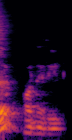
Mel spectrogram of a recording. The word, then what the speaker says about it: honorarium: यहाँ पर H silent है। शुरू शुरू में जब इंग्लिश नहीं आती थी तो मैं इसको ऑनरेरियम पढ़ा करता था, लेकिन नाउ इट्स ऑनरेरियम।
